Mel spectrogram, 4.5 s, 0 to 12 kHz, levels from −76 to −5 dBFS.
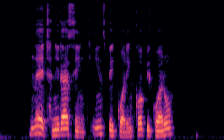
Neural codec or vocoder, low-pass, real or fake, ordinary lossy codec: none; 10.8 kHz; real; MP3, 48 kbps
